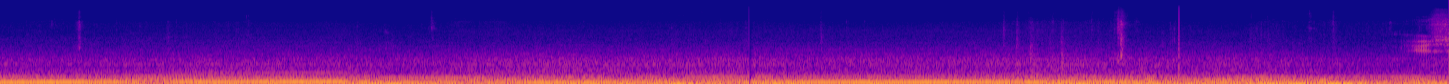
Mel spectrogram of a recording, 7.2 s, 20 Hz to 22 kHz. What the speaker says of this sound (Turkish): 3... 2, 1 biraz patinajla kalktık.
